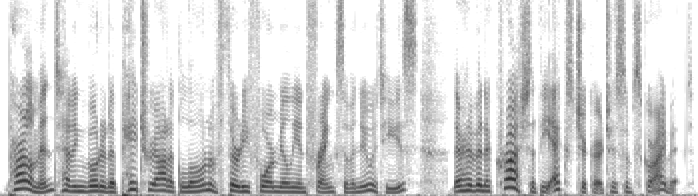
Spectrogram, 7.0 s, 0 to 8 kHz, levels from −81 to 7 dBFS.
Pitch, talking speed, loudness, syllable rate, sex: 210 Hz, 205 wpm, -20 LUFS, 6.2 syllables/s, female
